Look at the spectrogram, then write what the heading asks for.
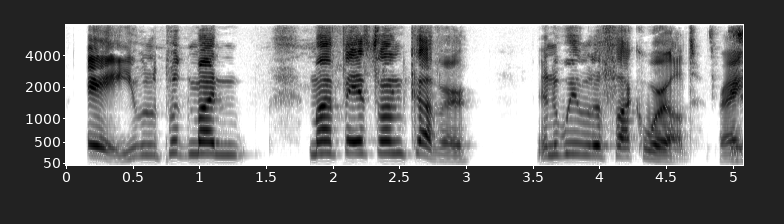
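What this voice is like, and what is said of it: Put-on Russian accent. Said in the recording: “Russian ... Just going with the one accent that I had in my head at the moment”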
